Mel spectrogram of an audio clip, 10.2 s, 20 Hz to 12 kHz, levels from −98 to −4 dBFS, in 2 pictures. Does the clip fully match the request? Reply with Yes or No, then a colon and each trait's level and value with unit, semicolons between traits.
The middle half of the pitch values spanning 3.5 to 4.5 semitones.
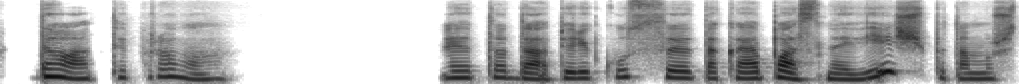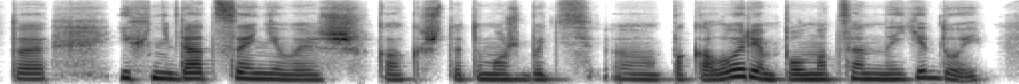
Yes: average, 4.2 semitones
